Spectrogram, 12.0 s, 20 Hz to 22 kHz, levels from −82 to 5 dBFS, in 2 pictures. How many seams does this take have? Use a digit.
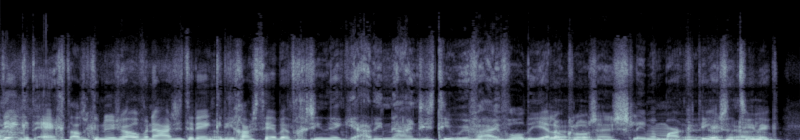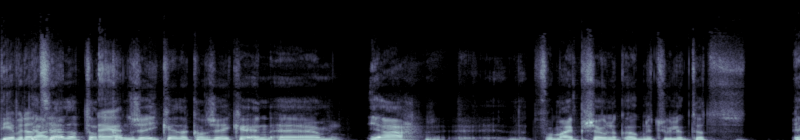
2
